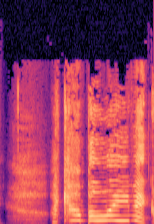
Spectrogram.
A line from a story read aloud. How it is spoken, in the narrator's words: cried Harvey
